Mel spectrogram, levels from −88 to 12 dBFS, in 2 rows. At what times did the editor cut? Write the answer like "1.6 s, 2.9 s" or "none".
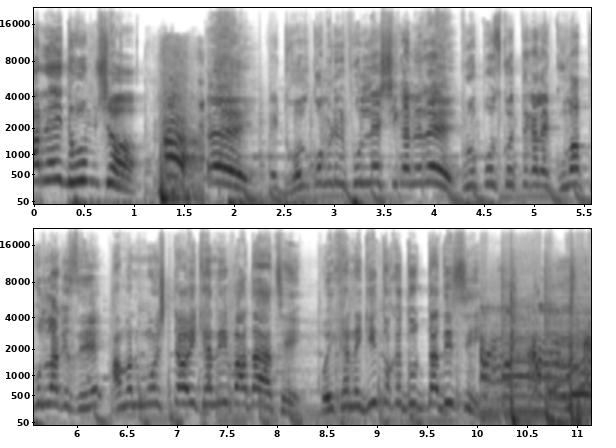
1.7 s, 6.3 s, 10.0 s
